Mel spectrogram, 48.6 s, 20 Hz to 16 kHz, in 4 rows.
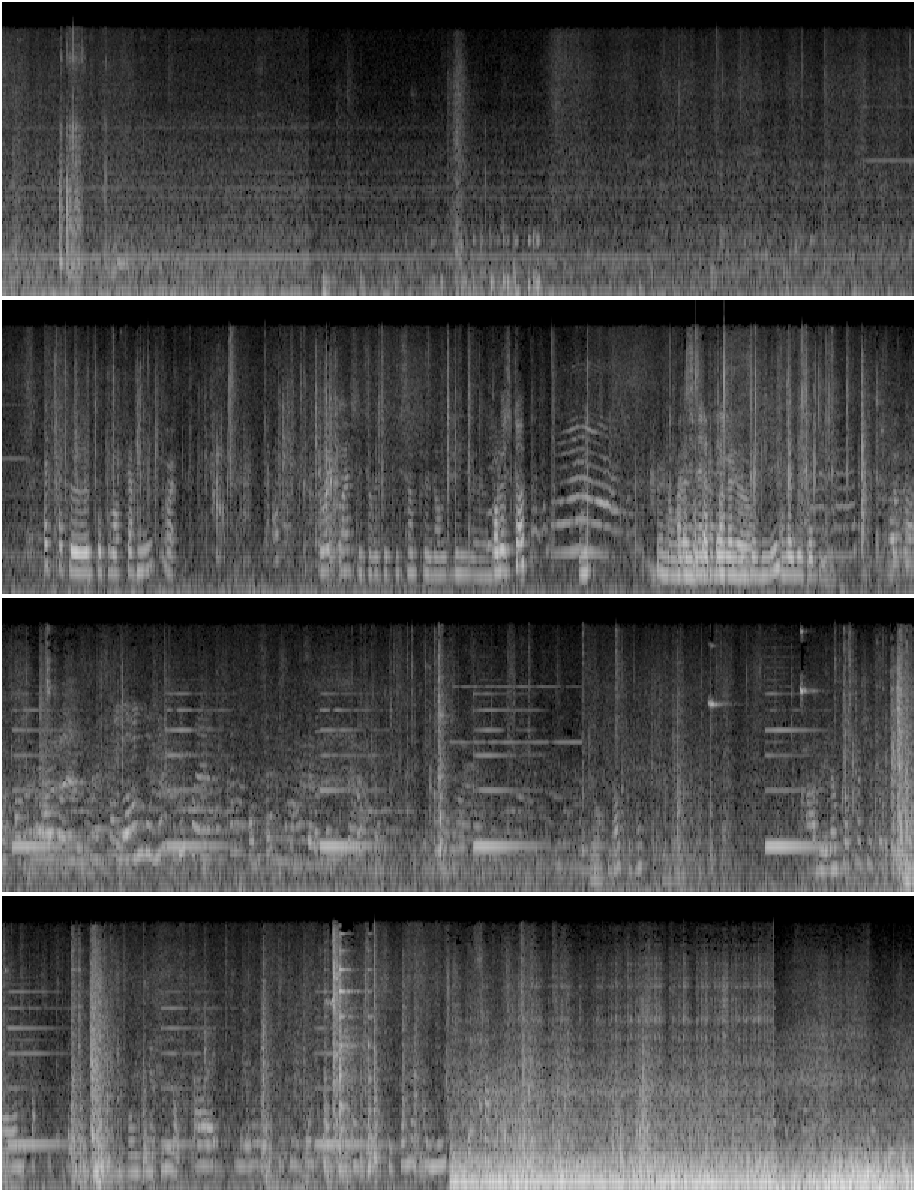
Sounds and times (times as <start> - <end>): Vehicle: 42.4 - 48.6.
